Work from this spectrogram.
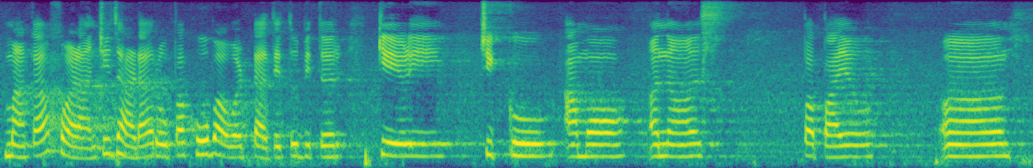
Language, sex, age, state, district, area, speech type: Goan Konkani, female, 30-45, Goa, Quepem, rural, spontaneous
